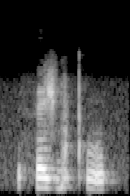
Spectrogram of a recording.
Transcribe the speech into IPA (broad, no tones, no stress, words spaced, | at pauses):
θɛʒ ɡut̪ʰu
